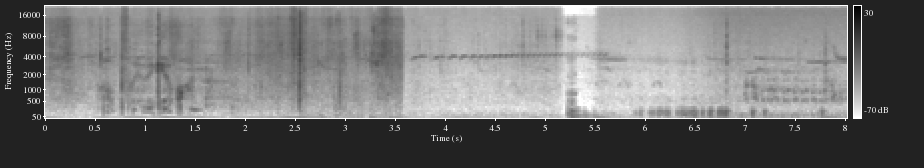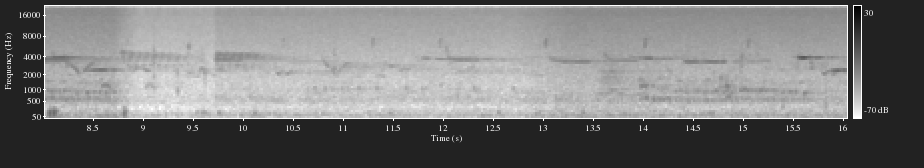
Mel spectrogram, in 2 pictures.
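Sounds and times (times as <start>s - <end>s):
high bird calls: 0.0s - 16.0s
low thumps: 5.2s - 8.2s
turkeys gobbling: 6.9s - 8.8s, 14.0s - 15.6s.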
